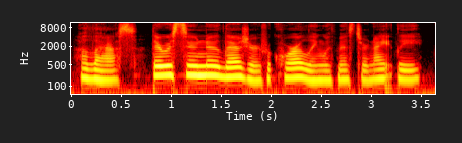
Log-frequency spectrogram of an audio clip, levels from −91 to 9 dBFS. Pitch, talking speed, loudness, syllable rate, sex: 190 Hz, 180 wpm, -16 LUFS, 5.6 syllables/s, female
